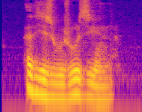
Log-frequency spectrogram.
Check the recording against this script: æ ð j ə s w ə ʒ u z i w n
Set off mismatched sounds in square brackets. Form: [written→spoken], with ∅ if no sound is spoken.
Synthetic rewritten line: æ ð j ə [s→z] w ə ʒ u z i [w→∅] n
